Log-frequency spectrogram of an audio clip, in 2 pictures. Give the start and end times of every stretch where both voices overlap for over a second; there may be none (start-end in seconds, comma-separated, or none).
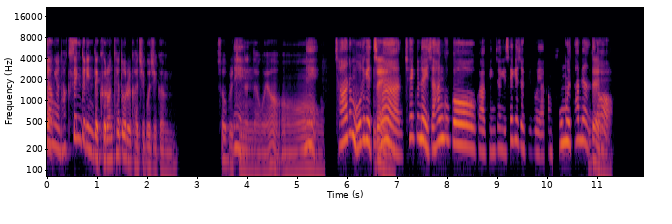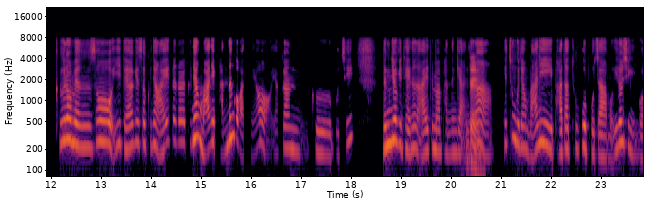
none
